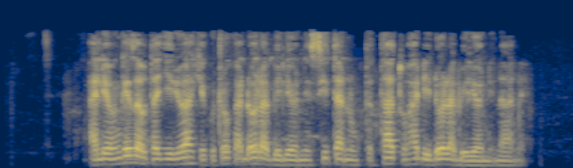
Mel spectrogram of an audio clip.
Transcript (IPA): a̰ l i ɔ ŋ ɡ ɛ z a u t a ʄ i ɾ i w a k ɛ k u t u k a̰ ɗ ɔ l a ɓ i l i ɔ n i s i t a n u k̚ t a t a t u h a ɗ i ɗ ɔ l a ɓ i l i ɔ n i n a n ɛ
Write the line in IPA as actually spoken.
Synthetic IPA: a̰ l i ɔ ŋ ɡ ɛ z a u t a ʄ i ɾ i w a k ɛ k u t ɔ k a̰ ɗ ɔ l a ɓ i l i ɔ n i s i t a n u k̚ t a t a t u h a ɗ i ɗ ɔ l a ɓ i l i ɔ n i n a n ɛ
